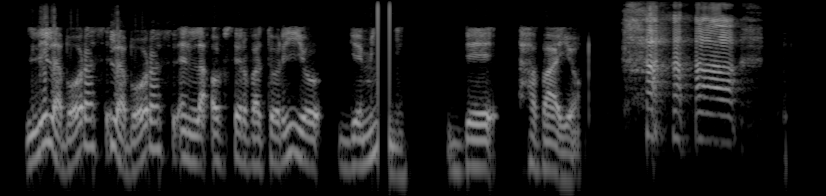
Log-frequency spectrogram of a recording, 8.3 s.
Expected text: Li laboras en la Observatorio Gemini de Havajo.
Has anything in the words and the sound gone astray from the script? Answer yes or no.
yes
